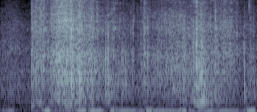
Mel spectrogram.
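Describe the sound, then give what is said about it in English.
Plastic Lego bricks being shuffled and rummaged by someone building with Lego, a bright, scratchy clatter that starts abruptly and keeps rustling with a few sharper clicks near the end. “That's the sound of Lego being shuffled.”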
